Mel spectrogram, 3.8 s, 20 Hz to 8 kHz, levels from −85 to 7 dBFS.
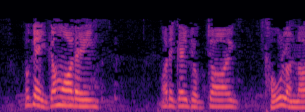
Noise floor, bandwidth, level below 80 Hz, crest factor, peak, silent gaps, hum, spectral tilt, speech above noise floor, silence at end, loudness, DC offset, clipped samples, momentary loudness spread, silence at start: -55 dBFS; 5 kHz; -58 dBFS; 16 dB; -10 dBFS; none; none; -10.5 dB/octave; 31 dB; 0 s; -26 LUFS; under 0.1%; under 0.1%; 15 LU; 0.25 s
